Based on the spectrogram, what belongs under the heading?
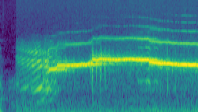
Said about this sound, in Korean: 아, 고라니나 사슴이나 거의 비슷하네. 그죠? 어, 애기가 우는 것 같아. 어, 무서워.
